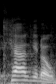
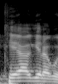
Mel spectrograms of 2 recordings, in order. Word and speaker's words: 大學: 고대의 태학이라고 불렀어요. 학교 이름이에요. 원래 이 대학이라고 읽으면 안 되고 태학이라고 읽는 게 본래 맞아요.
